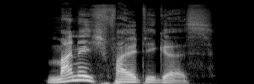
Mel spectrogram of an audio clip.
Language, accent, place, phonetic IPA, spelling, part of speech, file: German, Germany, Berlin, [ˈmanɪçˌfaltɪɡəs], mannigfaltiges, adjective, De-mannigfaltiges.ogg
- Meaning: strong/mixed nominative/accusative neuter singular of mannigfaltig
